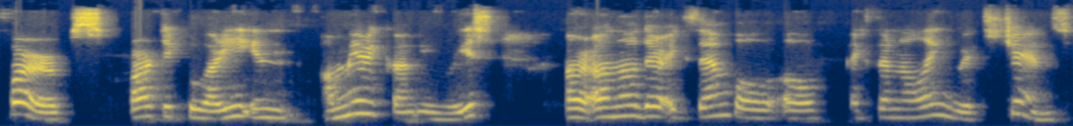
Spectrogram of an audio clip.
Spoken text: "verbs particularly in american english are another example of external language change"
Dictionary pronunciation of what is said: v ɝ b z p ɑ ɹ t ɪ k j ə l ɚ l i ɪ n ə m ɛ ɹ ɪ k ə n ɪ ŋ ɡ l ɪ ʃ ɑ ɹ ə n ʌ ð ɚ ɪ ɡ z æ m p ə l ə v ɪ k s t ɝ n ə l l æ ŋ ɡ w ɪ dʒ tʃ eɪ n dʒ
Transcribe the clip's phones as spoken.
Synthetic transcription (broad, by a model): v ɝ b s p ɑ ɹ t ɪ k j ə l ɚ l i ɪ n ə m ɛ ɹ ɪ k ə n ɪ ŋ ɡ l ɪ s ɑ ɹ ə n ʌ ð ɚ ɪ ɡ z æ m p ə l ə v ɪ k s t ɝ n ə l l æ ŋ ɡ w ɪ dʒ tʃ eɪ n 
